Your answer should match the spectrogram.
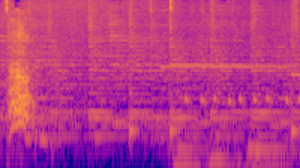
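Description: A dog named Caesar in the turn-based strategy game Wargroove gives one loud, short bark at the start, followed by quieter game music and sound effects.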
